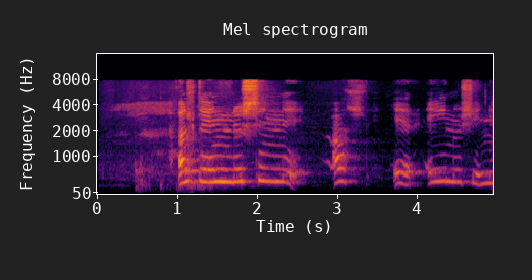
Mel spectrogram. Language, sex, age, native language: Icelandic, male, 7, Icelandic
